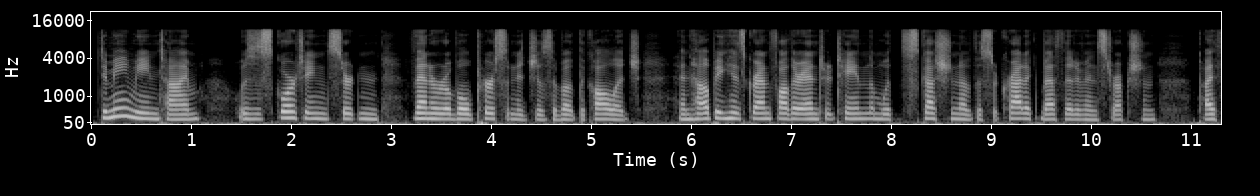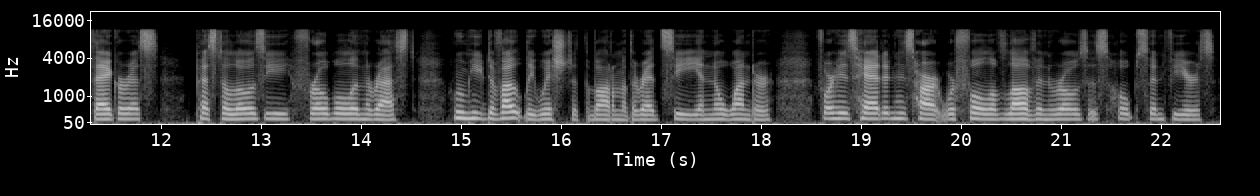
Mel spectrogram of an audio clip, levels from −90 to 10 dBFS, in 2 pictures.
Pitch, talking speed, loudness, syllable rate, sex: 185 Hz, 155 wpm, -20 LUFS, 5.0 syllables/s, female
